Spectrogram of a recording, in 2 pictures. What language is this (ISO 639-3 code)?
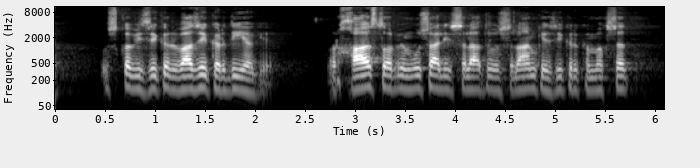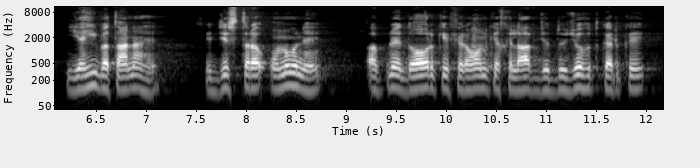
urd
